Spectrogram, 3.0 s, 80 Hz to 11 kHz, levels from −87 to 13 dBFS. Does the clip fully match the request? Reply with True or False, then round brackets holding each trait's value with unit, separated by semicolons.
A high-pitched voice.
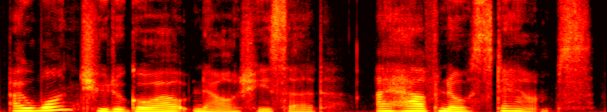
True (210 Hz)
